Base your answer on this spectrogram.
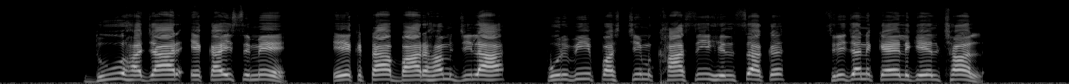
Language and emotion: Maithili, neutral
